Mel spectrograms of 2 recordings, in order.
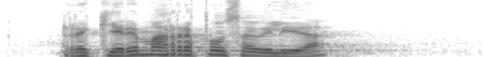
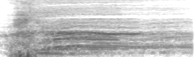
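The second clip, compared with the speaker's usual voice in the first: high laugh; 5 dB quieter than usual. Real, not acted. Laugh after joke.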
